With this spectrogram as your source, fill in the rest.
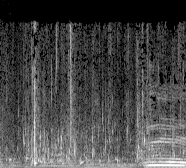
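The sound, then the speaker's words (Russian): Sea water gushes and splashes in through an attic window in a steady pour that swells louder toward the end, with tonal music playing underneath the rushing flow. “Это море вливается в окошко чердака!”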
